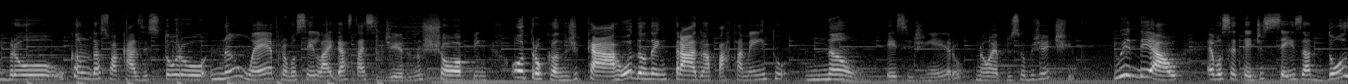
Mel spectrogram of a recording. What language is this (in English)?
Portuguese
